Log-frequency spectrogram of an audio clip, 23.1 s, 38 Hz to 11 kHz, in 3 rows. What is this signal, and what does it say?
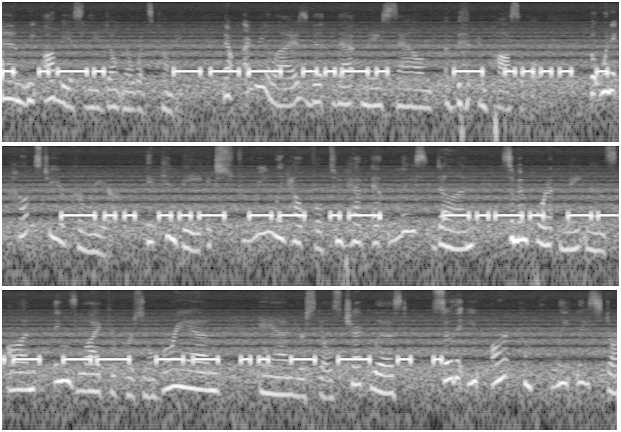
Morse code, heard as a keyed tone, hand-sent with a straight key, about 10 wpm, 670 Hz, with room echo and speech in English. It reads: … OF THE DUMA COMMITTEE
